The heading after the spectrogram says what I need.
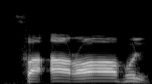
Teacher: Ra we long due to standing fatha on it, and also we read in heavy sound.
